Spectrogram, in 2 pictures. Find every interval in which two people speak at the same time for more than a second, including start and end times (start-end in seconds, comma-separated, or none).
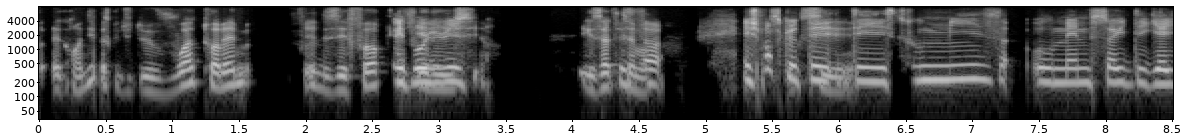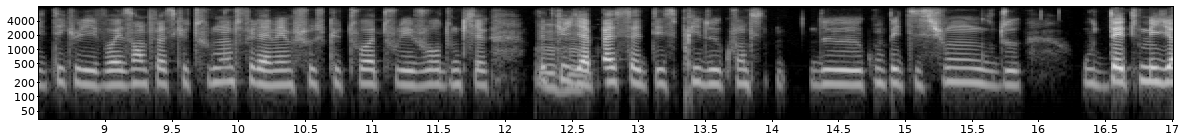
none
